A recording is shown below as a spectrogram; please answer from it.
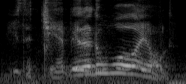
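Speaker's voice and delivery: high whispered mock Mickey; imitating Mickey. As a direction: rasp it like old Mickey pleading. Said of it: "as Mickey can".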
